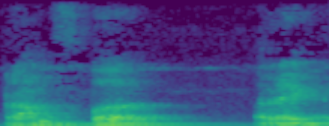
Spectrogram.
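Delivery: Transparent stretched out very slowly; slow dictation. Shown as a demonstration. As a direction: dictate transparent for students to copy. Teacher dictating English term.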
